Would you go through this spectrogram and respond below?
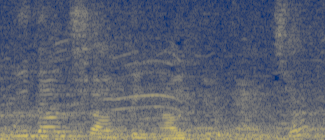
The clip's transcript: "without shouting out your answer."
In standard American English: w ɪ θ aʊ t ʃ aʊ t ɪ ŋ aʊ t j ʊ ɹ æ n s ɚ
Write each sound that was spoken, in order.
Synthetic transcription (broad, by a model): w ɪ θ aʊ t s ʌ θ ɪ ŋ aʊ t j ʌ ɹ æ n s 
